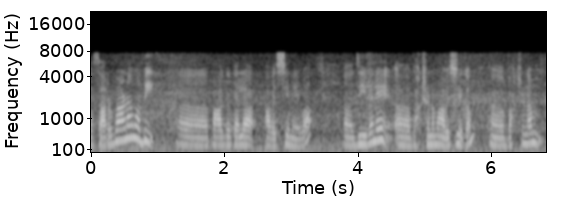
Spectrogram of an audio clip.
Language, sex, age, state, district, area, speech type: Sanskrit, female, 18-30, Kerala, Thrissur, urban, spontaneous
